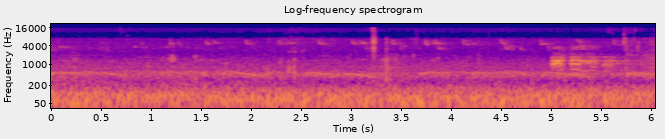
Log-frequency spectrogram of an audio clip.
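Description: Geese call faintly as they fly past a fishing spot, going by beyond the angler's rod tips, with a couple of honks standing out near the end, over a steady low outdoor rumble.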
